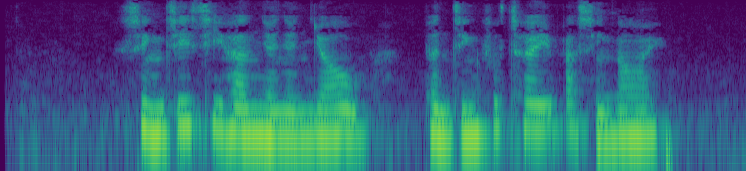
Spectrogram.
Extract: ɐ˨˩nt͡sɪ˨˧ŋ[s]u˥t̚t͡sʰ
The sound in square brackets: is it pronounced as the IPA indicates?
no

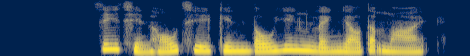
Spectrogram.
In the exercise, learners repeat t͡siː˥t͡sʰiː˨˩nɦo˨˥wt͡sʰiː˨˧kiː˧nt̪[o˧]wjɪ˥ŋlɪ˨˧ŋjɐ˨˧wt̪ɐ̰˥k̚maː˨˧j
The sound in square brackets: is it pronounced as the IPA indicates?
yes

